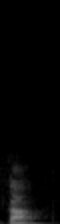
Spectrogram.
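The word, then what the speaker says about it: 닭: And there are two more ways of making syllables. Look at this. This word is dak.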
